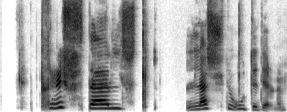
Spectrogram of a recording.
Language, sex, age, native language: Icelandic, male, 11, Icelandic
